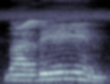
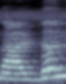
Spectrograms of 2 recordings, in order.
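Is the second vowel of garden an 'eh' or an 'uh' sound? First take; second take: eh; uh. First: The second vowel is a clear 'eh' sound. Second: The second vowel is a short 'uh' sound. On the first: The speaker calls it wrong. "गार्डेन असं नाही म्हणत" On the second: The speaker calls it right. "आपण गार्डन म्हणतो"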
